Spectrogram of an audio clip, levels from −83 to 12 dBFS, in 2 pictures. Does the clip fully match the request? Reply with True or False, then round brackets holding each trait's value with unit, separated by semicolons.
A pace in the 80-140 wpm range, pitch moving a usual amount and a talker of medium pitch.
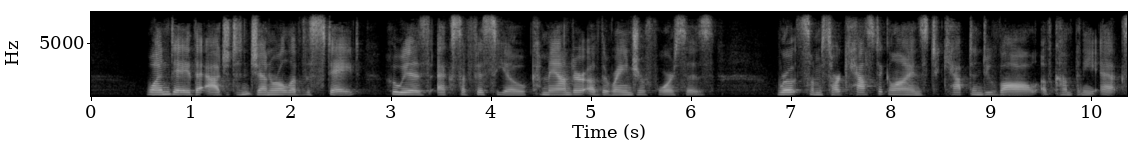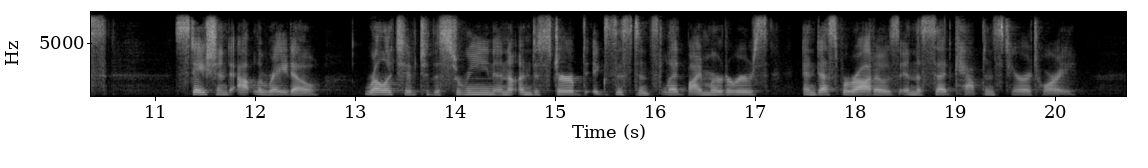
False (135 wpm; 1.6 semitones; 175 Hz)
